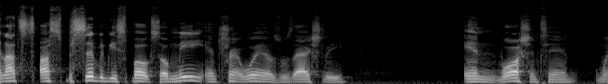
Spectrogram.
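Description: No technical faults can be heard anywhere in this recording.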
